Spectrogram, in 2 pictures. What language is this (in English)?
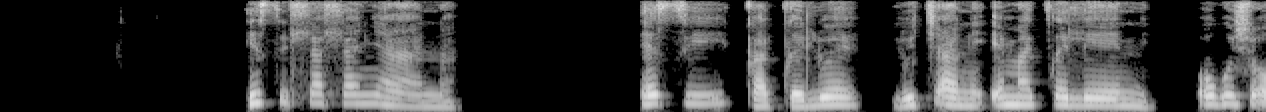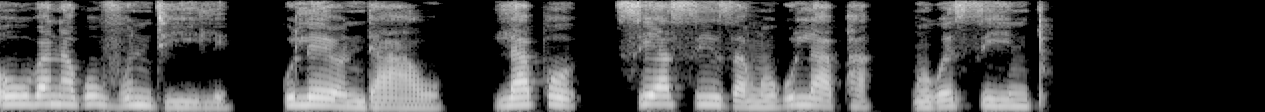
North Ndebele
